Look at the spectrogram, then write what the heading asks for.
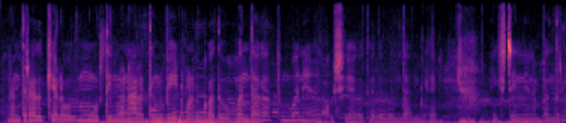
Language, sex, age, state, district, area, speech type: Kannada, female, 18-30, Karnataka, Mandya, rural, spontaneous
